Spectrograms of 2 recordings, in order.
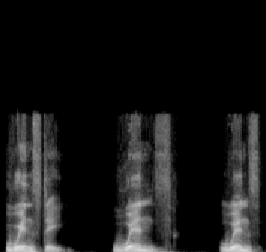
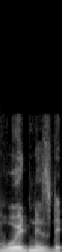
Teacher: Just ডি এর উচ্চারণ আমরা করব না।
